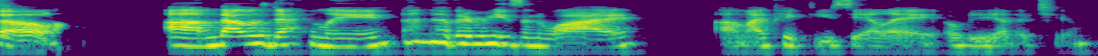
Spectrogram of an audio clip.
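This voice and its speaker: A woman's fairly high voice with vocal fry, big swings in loudness, and a very fast pace. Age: 20s. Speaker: university student. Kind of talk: casual interview.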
